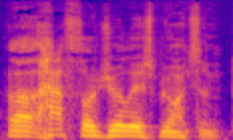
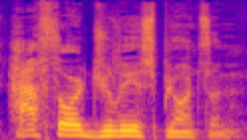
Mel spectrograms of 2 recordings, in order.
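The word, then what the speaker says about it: Hafþór Júlíus Björnsson: Half-Thor Julius Bjornsson. Just call him Thor. – Say it again. – Half-Thor Julius Bjornsson.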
